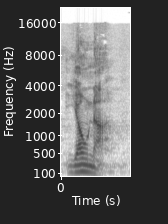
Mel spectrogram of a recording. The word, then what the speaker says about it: Yonah: Jonah in Hebrew is pronounced Yonah.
